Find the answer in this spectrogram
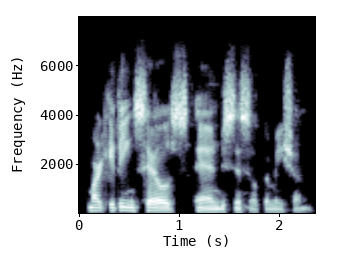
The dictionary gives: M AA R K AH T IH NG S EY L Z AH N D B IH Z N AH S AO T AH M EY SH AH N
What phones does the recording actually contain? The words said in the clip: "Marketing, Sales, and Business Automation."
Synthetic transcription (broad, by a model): M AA R K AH T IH NG S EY L S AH N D B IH S N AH S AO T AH M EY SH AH N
